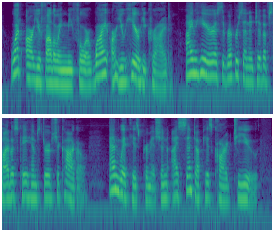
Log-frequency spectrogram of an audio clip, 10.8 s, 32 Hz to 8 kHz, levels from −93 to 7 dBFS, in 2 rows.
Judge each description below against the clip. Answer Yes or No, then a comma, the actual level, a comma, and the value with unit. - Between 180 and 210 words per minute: Yes, average, 195 wpm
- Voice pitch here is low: No, medium, 160 Hz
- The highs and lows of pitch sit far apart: No, average, 4.5 semitones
